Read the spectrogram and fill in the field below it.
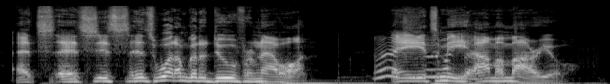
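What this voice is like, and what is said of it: Gruff Brooklyn accent, Bob Hoskins impression. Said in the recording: “Bob Hoskins impression ... a gruff Brooklyn accent ... my rough Brooklyn accent ... That's actually not bad.”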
